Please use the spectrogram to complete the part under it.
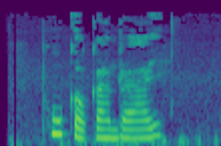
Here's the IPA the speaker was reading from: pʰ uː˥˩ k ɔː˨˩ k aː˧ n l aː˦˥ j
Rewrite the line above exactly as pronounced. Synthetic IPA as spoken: pʰ uː˥˩ k ɔː˨˩ k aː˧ n ɾ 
